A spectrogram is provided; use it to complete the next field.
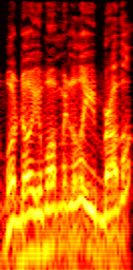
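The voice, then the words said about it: Cajun voice imitation. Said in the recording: “in that Cajun voice”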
